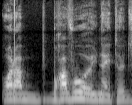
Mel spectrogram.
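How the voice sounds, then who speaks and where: Mellow, rambling football debrief host. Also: mid-range voice, a little slow. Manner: rambling and blunt, with casual swearing. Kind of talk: casual live post-match debrief.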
